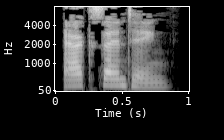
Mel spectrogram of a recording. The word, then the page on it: accenting: British English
